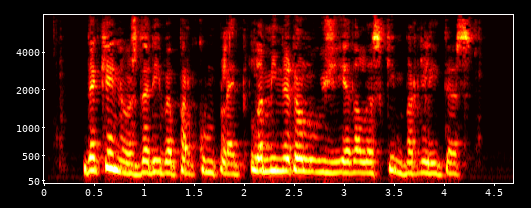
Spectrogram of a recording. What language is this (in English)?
Catalan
